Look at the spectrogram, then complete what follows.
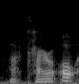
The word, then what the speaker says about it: chiral: isomers and run superimposable we pronounce this chiral and the other thing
